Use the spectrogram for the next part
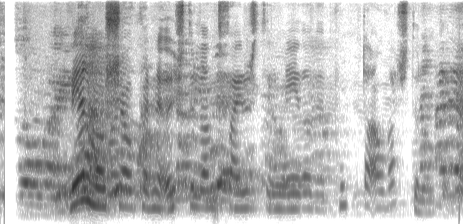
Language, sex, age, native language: Icelandic, male, 18-19, Icelandic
